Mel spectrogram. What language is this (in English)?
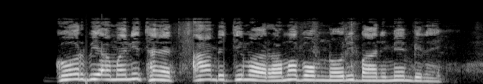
Gawar-Bati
